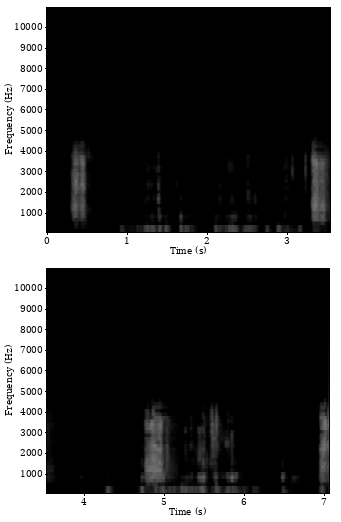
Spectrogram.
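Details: Boat-tailed grackle at a bird cam: loud harsh, scratchy broadband calls at irregular intervals, mixed with softer low rustling and tapping sounds between them.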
